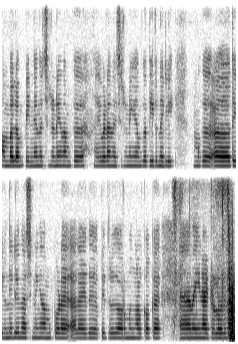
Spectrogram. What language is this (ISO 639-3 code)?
mal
